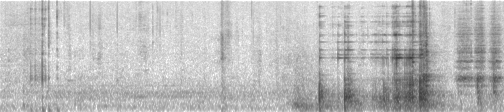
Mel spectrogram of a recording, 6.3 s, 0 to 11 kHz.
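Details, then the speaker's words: 2002-2006 Nissan Altima front brake job, new rotor spun by hand: uneven metallic scraping as the bent, likely rust-pushed backing plate rubs the rotor constantly; straightening the plate removed the noise. "That backing is hitting constantly, and it's probably got rust up from behind it."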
